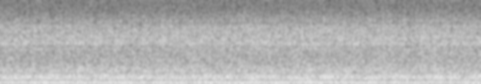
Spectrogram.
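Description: Gas furnace running with its burners lit and the main blower fan on: a steady hum with a constant low tone over a rush of air.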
